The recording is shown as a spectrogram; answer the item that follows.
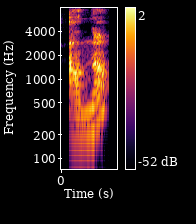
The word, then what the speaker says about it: Anna: do a word-by-word translation anna is spelled the same but pronounced differently amna perhaps surprisingly though the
